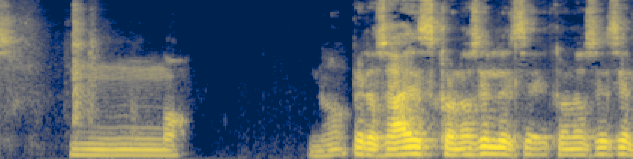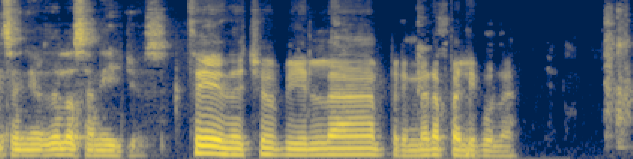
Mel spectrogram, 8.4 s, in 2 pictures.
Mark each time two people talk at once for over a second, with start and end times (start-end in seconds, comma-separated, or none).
none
